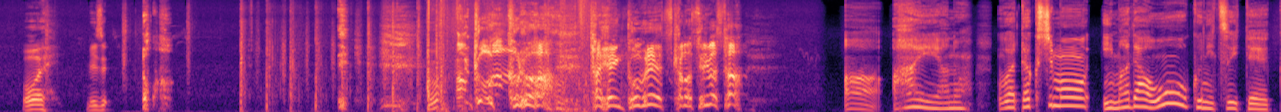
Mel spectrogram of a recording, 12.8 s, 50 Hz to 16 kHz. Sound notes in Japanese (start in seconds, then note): 2.3 走って近づく足音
